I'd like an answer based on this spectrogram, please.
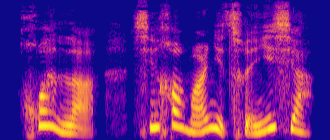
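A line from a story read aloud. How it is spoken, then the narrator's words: Laughing question. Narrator (Chinese): 我笑着问他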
